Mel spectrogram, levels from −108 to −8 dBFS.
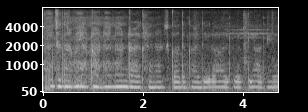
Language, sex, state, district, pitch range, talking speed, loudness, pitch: Hindi, female, Chhattisgarh, Bastar, 195-210 Hz, 140 wpm, -35 LUFS, 195 Hz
